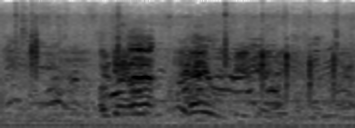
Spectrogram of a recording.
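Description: Children cheer and shout loudly.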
